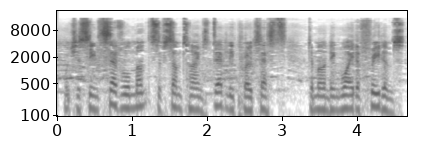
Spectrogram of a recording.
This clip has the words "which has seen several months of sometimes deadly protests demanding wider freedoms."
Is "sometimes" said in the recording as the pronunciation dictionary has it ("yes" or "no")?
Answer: yes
